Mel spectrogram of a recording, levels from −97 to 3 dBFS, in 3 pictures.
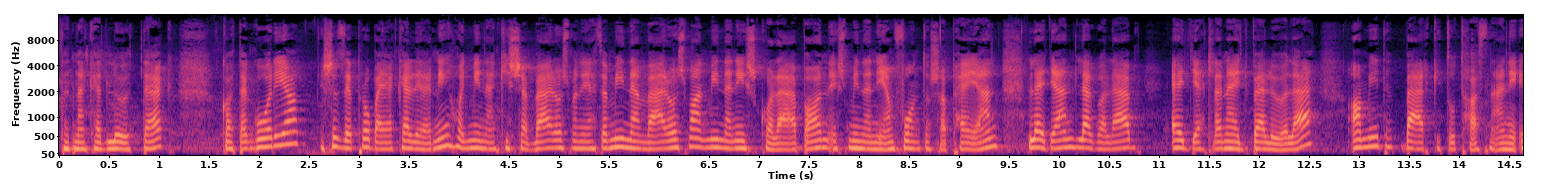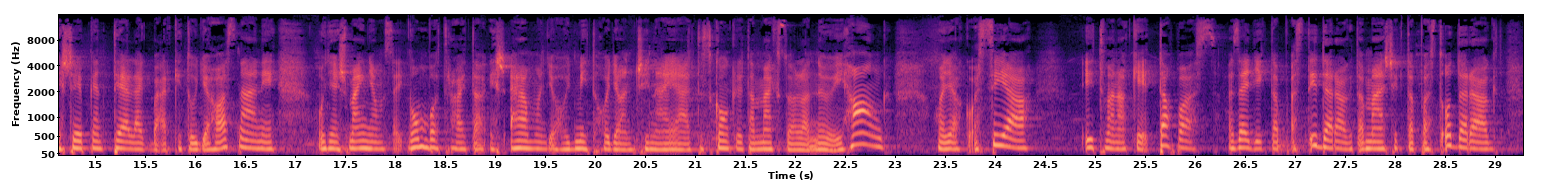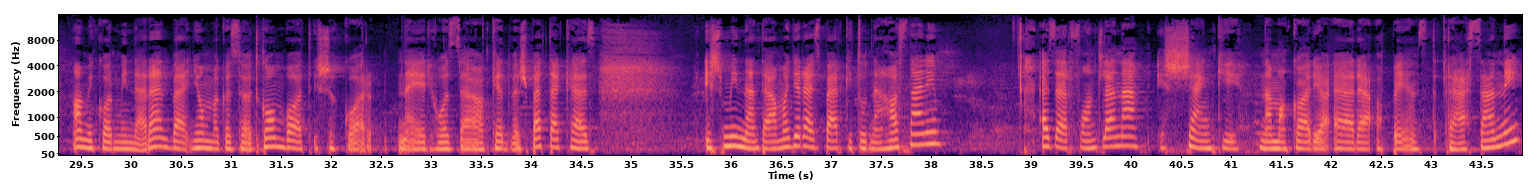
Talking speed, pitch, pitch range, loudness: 145 wpm, 185 Hz, 175-205 Hz, -22 LUFS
